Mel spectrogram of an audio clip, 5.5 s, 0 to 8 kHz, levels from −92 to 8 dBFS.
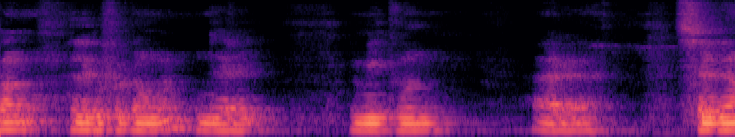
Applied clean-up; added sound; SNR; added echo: none; none; none; reverberation time 0.7 s.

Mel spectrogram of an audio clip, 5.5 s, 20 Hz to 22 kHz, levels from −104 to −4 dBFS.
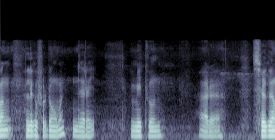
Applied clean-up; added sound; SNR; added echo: none; none; none; none.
